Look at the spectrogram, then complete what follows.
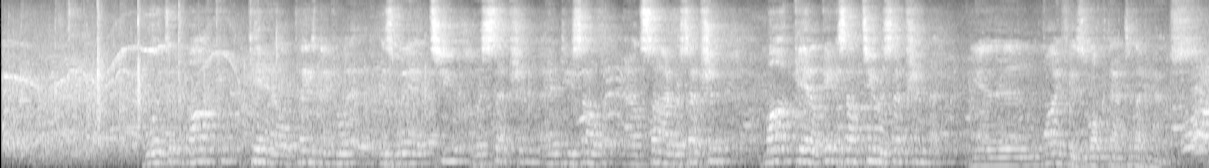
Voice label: best tannoy announcement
